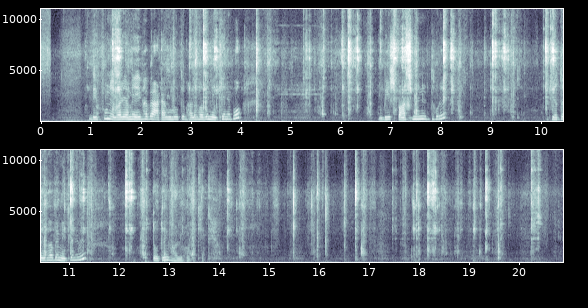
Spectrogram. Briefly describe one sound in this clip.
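Hands knead soft dough in a bowl with quiet squishing and patting.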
